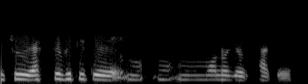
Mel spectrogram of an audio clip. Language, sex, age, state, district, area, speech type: Bengali, female, 30-45, West Bengal, Malda, urban, conversation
